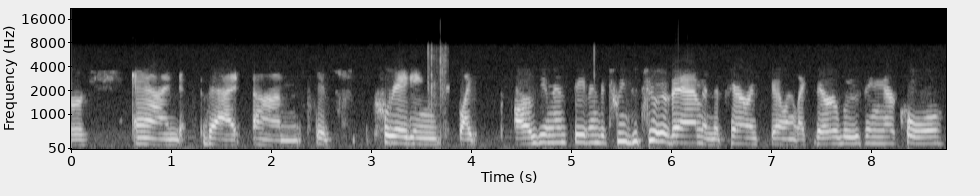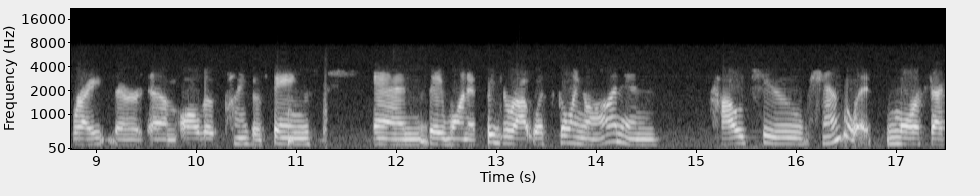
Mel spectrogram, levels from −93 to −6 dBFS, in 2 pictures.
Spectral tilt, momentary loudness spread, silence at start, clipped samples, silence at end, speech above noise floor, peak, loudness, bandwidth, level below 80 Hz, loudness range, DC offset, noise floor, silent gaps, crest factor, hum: -5.5 dB/octave; 8 LU; 0 s; under 0.1%; 0 s; 23 dB; -8 dBFS; -23 LUFS; 7.8 kHz; -62 dBFS; 2 LU; under 0.1%; -47 dBFS; none; 16 dB; none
